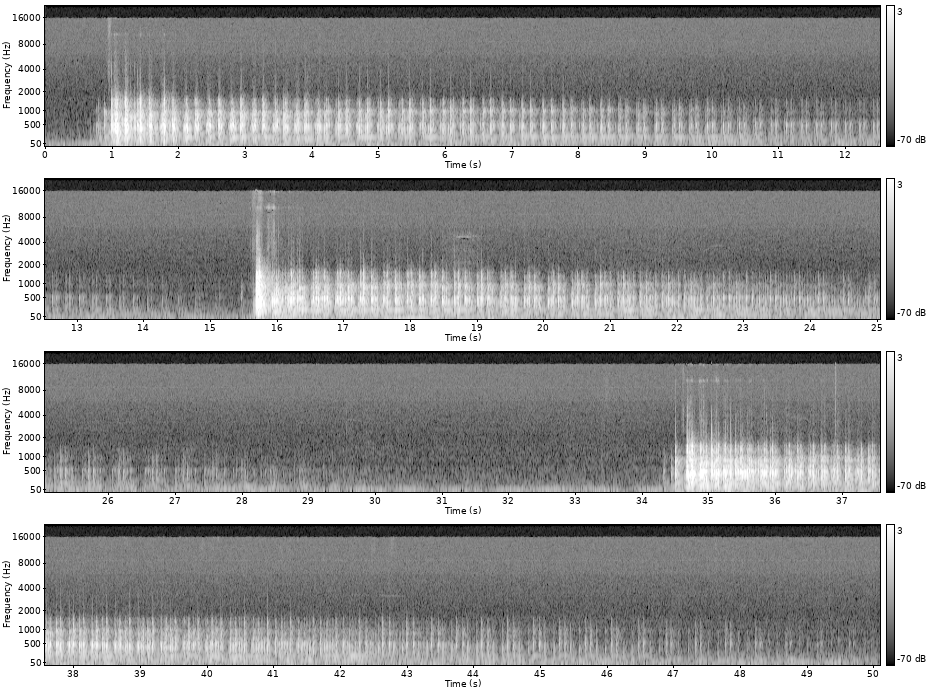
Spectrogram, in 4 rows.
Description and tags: the noise of one pebble rolling rhythmically on another. PCM M10 recorder, internal mics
